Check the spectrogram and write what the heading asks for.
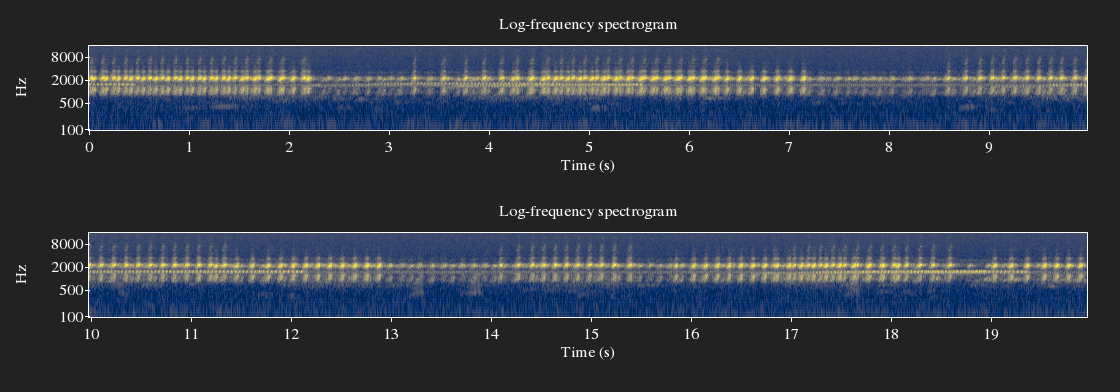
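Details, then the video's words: North-east Italian pond at night in mid-April: a dense chorus of singing tree frogs, fast croaking pulse trains rising and falling in loudness with brief lulls. Trilling mole crickets add a level whine underneath. "singing tree frogs in pond"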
